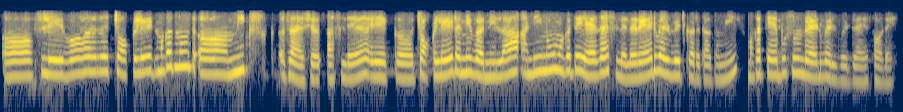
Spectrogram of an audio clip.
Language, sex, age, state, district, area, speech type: Goan Konkani, female, 18-30, Goa, Murmgao, urban, conversation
